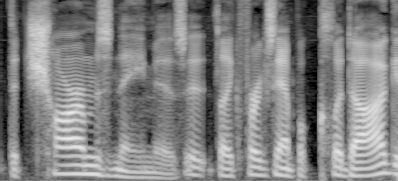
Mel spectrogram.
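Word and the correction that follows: Claddagh: is that how it's pronounced? – Clada, sorry, forgive me.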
